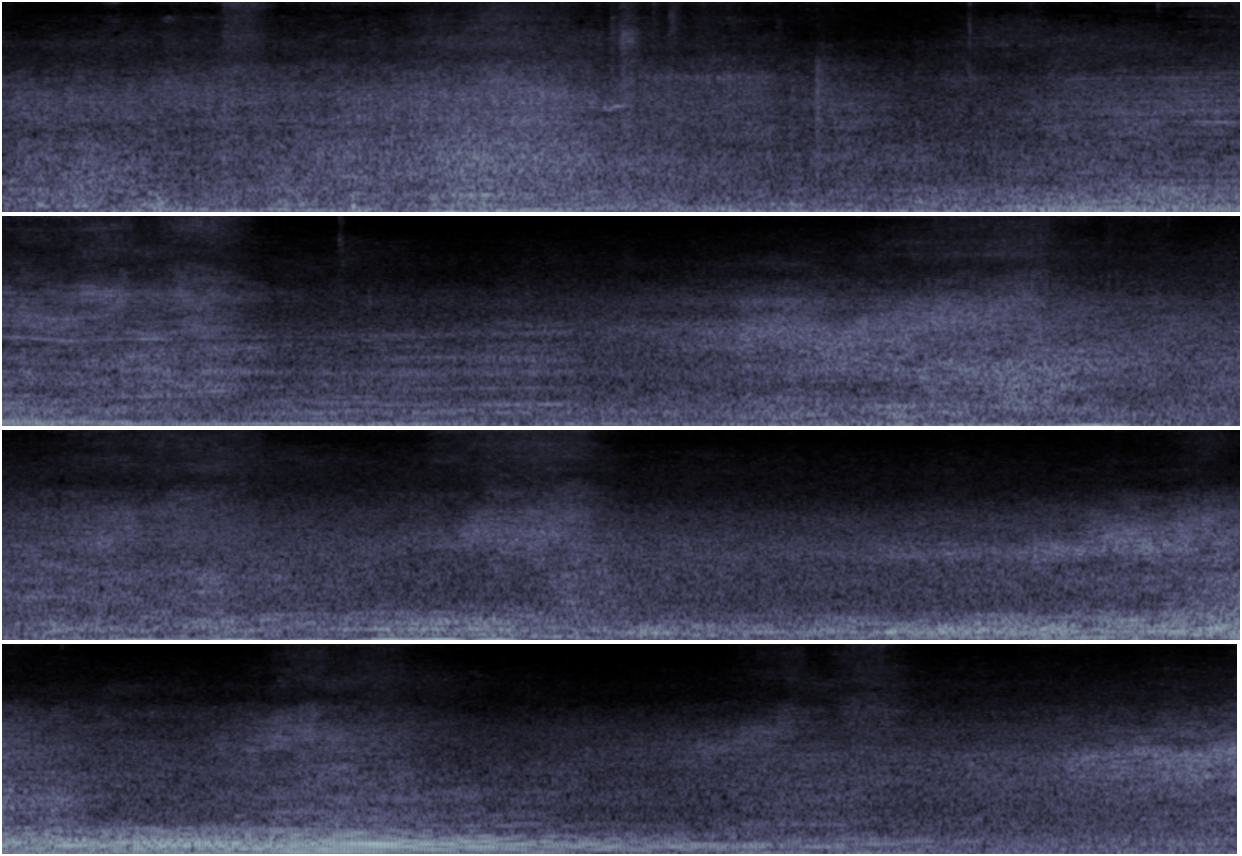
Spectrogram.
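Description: City street traffic: cars and trucks passing one after another with tyre and engine noise that swells and fades every few seconds. A heavier vehicle's engine hum builds near the end.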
